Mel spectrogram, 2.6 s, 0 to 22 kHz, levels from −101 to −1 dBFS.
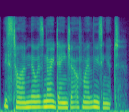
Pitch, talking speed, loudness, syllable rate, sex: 185 Hz, 230 wpm, -14 LUFS, 5.7 syllables/s, female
